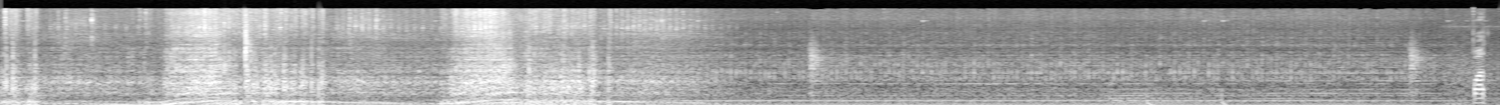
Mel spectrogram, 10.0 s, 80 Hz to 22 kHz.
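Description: Lamborghini Urus's twin-turbo 4.0-litre V8 revved in quick blips from idle, its pitch rising and falling twice. It settles to a steady idle about five seconds in.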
